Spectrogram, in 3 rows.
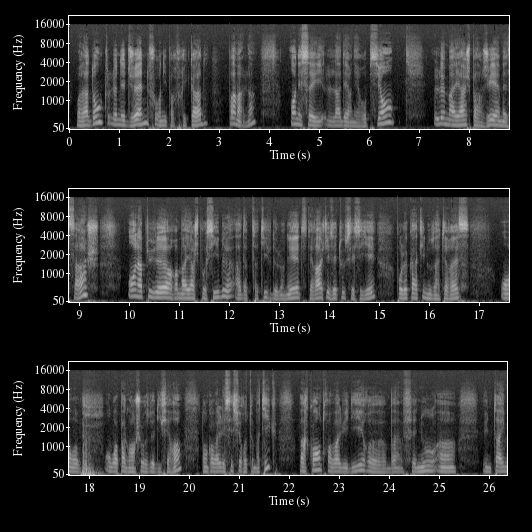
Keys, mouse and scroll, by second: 0.8 scroll down 2, 1.3-2.1 right drag, 3.7 click, 4.2 space, 4.9 click, 6.6 click, 8.3 click, 10.4 click, 16.4 click, 22.8 click, 26.0 KP_5.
